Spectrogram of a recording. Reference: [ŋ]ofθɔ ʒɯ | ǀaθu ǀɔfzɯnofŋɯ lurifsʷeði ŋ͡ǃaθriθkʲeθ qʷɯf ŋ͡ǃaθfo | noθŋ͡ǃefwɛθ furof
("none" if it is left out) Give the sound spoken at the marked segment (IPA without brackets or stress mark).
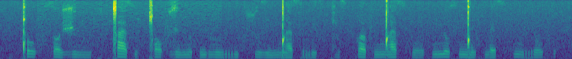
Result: ǃ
